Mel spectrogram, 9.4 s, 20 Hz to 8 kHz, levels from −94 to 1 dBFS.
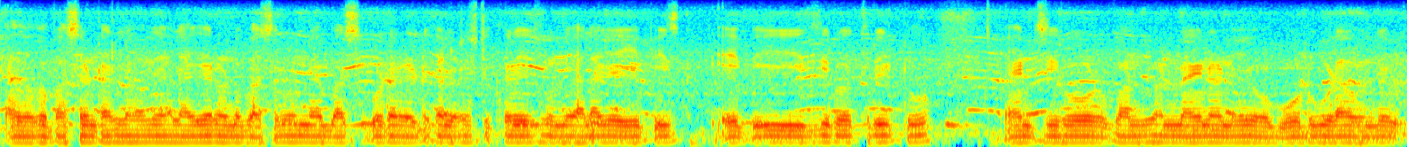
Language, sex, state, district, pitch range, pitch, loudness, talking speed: Telugu, male, Andhra Pradesh, Guntur, 85-90 Hz, 85 Hz, -17 LUFS, 200 wpm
